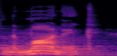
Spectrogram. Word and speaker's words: mnemonic: poems acronyms images songs outlines and other tools mnemonic pronounced mnemonic is derived from the greek phrase meaning to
